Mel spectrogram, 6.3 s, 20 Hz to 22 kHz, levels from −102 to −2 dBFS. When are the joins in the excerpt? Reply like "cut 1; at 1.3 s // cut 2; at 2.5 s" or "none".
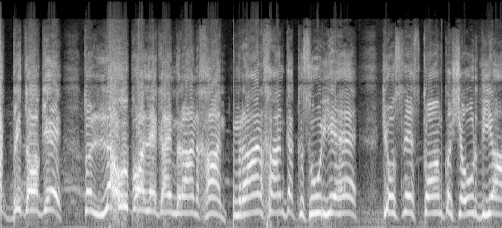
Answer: cut 1; at 3.0 s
